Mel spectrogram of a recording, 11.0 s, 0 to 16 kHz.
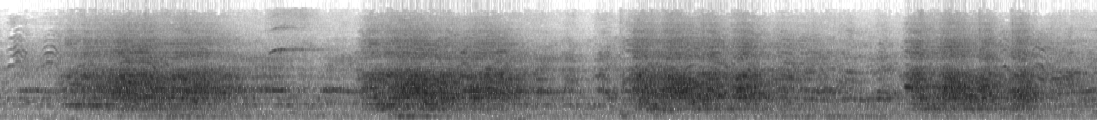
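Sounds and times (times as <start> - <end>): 
large outdoor crowd chanting a slogan in unison in town square: 0.0 - 10.9.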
